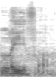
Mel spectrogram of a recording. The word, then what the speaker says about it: Lever: on it so and his lever not lever even though it's it's spelled like it's lever but you know how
